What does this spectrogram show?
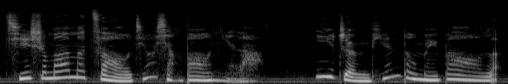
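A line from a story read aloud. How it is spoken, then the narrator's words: Soft, tender. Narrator (Chinese): 妈妈 轻声说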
